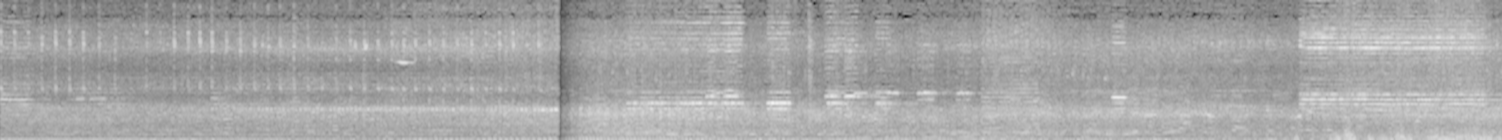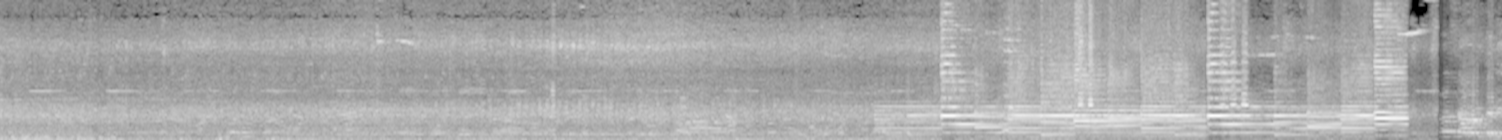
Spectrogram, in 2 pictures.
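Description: Many voices talking at once over road traffic noise, with vehicle horns sounding several times in the last few seconds.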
